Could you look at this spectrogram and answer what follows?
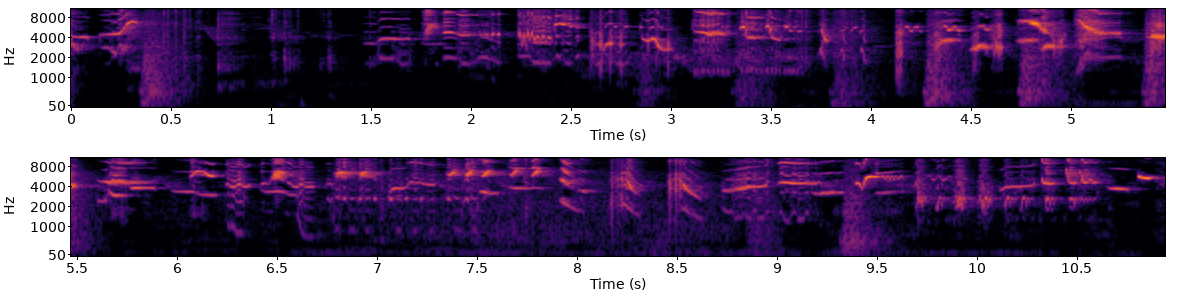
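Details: Jongkangan pouring out a busy, high chattering song of whistles and twitters, accompanied by repeated dull thumps and a low steady hum in the background.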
